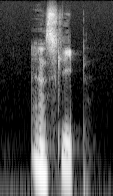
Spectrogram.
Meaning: briefs (men's underpants)
- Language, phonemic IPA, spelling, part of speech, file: French, /slip/, slip, noun, Fr-slip.ogg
